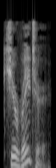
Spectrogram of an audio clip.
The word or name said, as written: curator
